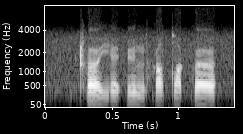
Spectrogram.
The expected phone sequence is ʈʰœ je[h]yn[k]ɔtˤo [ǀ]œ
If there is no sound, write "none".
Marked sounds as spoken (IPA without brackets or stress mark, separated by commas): ʔ, k, k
